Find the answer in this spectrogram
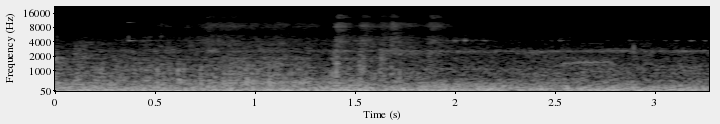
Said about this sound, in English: Ah, there's a train.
